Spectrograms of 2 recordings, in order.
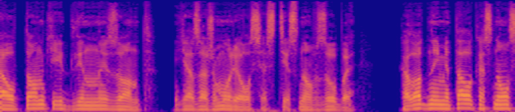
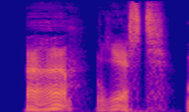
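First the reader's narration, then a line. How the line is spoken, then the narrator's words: Muttering. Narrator (Russian): бормотал доктор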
